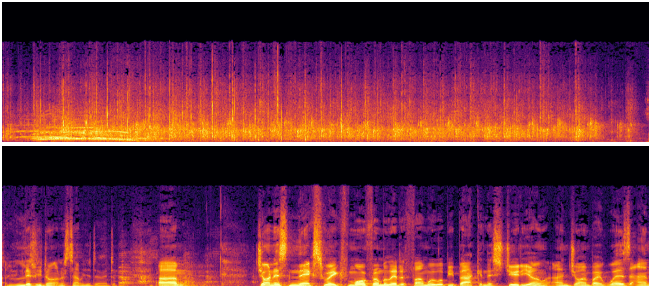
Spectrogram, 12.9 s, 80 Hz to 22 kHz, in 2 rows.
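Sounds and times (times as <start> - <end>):
whoops and cheers: 0.0 - 1.8
large audience clapping: 0.0 - 6.5
speech: 6.6 - 12.9
laughter: 7.6 - 9.0.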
